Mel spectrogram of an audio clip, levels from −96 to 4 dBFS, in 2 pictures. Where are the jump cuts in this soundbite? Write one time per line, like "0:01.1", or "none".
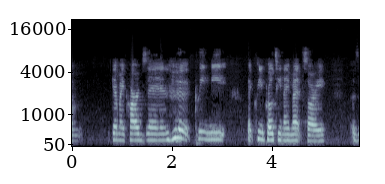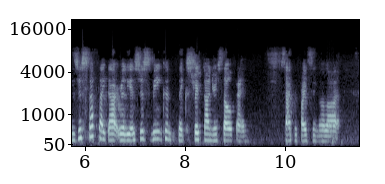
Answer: none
